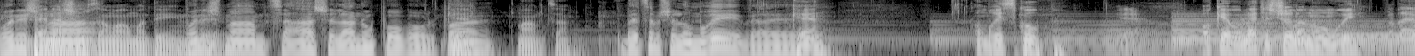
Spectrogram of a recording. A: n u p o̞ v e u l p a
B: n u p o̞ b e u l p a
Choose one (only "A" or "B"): B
